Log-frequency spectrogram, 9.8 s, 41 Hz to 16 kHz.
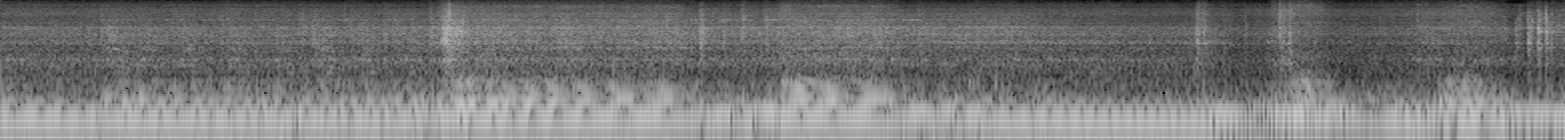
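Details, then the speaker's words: BMW E36 ute with a Mazda 13B rotary, driven under load. A rough, uneven low-end note that stumbles as revs drop: a low-rpm misfire and it won't idle properly; owner suspects plugs fouled by long idling and overfuelling. "As you can hear, it's got like a misfire down low, so I've got to sort that out, and it won't really idle properly at the moment, so that's a little bit weird"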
